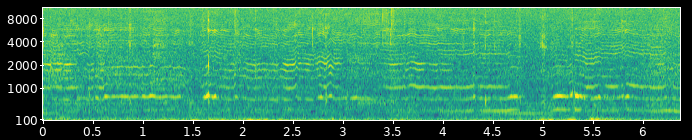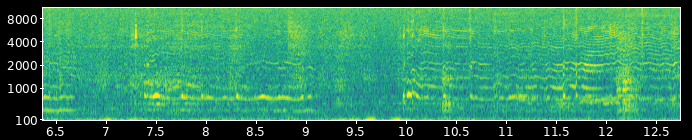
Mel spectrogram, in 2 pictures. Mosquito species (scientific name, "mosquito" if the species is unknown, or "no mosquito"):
Anopheles arabiensis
